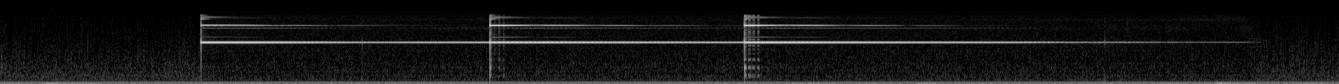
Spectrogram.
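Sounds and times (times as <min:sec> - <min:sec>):
chimes: 0:02.0 - 0:12.5.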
